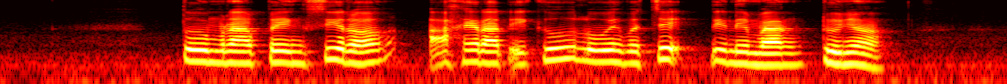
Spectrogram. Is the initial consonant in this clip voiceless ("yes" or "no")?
yes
